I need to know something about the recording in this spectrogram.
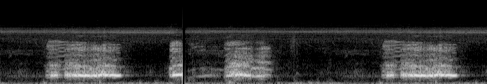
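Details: Baby Asian elephant, alone without its mother, stuck in a ditch and scared and nervous while a group of men rescue it: three harsh, buzzy squealing cries of under a second each, spaced about a second apart, over a steady hiss.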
